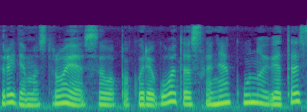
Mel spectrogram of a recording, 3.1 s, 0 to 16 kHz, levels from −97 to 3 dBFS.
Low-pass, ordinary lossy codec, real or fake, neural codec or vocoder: 7.2 kHz; MP3, 48 kbps; real; none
